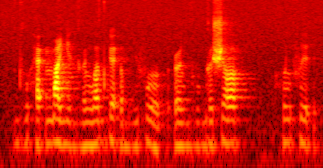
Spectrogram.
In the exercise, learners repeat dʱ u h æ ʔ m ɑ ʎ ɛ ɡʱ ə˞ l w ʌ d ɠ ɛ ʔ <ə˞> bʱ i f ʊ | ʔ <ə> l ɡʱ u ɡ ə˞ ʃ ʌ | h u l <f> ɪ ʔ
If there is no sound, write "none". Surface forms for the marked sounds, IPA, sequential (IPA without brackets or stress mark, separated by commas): ə, ə˞, f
